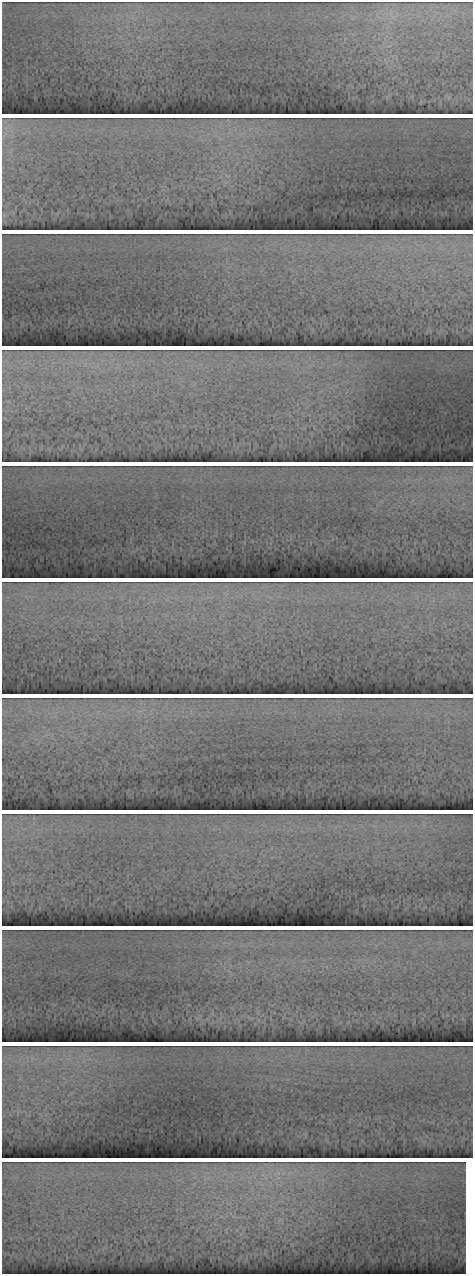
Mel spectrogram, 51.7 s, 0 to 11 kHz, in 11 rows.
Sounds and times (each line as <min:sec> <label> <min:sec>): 0:00.0 waves 0:51.7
